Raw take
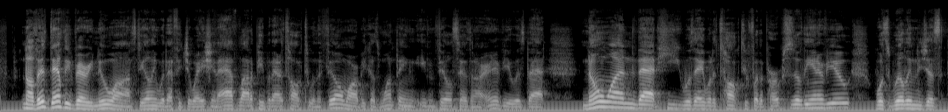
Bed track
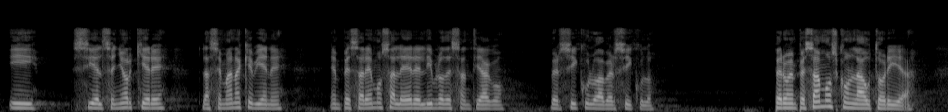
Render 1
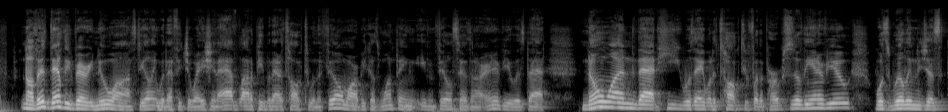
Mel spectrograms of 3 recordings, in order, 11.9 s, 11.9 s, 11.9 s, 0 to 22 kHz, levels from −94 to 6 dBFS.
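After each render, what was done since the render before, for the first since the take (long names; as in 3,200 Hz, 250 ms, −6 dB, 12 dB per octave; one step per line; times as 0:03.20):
hum removal 60 Hz, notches 6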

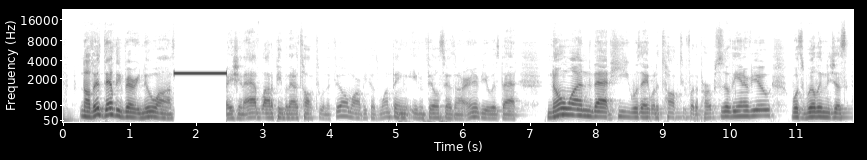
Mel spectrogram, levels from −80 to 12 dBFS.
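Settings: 0:01.67–0:02.46: beep over 2,490 Hz −14 dBFS
0:03.69–0:04.89: clip gain −6.5 dB
0:08.78–0:09.84: output level in coarse steps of 12 dB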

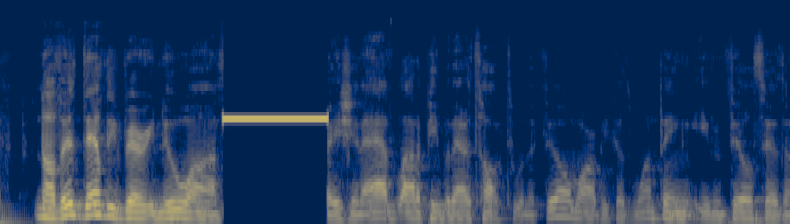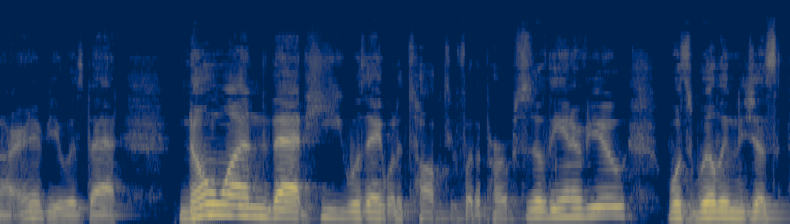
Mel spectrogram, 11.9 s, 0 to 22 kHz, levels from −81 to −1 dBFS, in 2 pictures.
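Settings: no processing that can be heard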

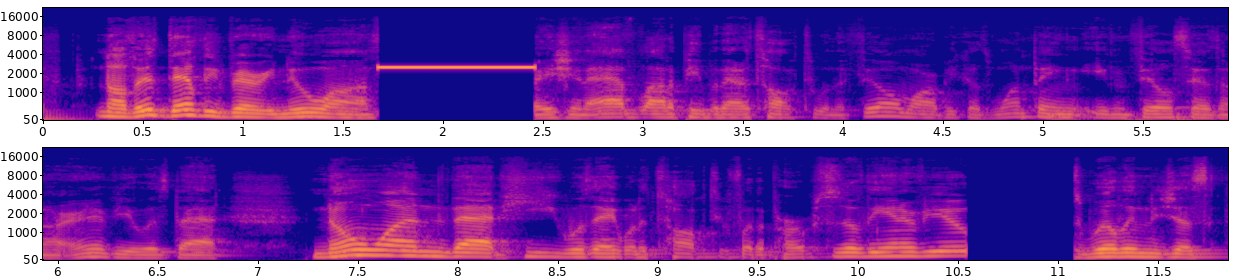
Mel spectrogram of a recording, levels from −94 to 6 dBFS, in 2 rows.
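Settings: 0:10.54–0:11.08: silence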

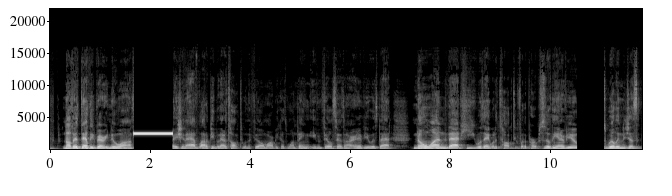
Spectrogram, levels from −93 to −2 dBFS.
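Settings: dynamic equaliser 5,600 Hz, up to +4 dB, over −34 dBFS, Q 0.87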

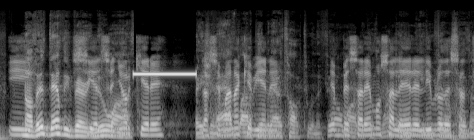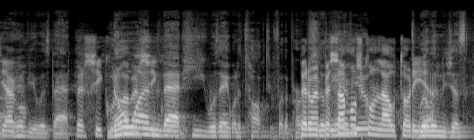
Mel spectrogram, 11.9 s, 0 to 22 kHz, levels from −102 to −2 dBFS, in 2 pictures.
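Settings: mix in bed track +7 dB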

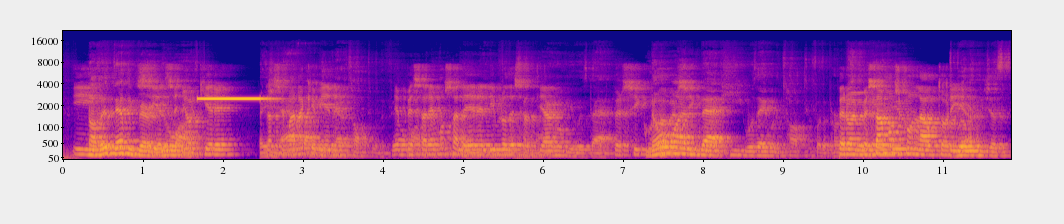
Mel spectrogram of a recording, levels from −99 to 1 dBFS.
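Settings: on a send: single-tap delay 92 ms −6 dB
on the sum: four-comb reverb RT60 0.56 s, combs from 33 ms, DRR 6 dB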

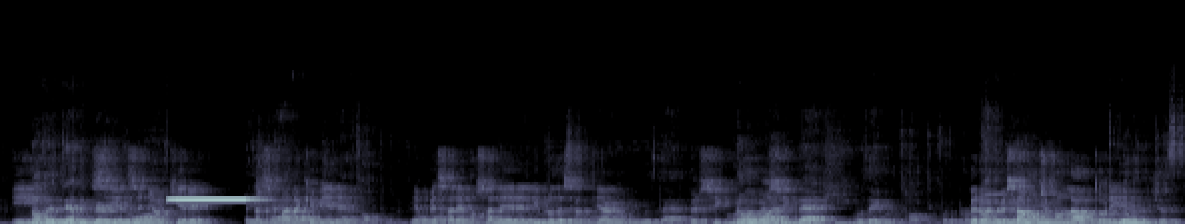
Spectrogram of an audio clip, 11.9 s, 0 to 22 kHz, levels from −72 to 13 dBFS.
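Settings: level −1.5 dB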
